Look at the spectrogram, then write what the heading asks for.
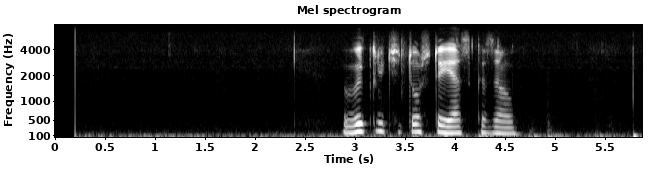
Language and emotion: Russian, neutral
